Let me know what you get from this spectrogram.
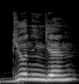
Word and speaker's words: Dürningen: Cathy Chevalier, vous habitez Durningen Oui, très bien. Bien prononcé.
